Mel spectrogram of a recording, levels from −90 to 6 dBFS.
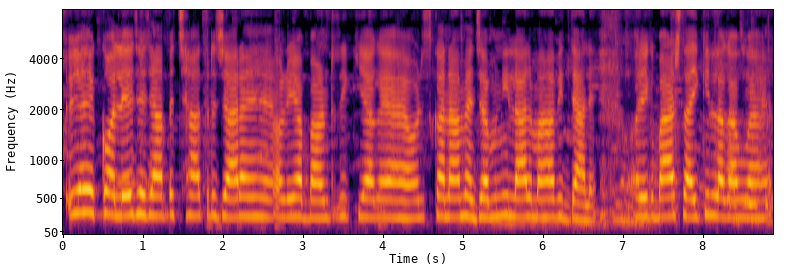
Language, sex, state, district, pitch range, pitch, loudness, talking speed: Hindi, female, Bihar, Vaishali, 240-265 Hz, 250 Hz, -14 LUFS, 200 wpm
